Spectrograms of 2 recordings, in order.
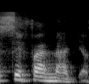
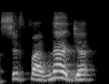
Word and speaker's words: צְפַנְיָה: Sí, es en este contexto donde Dios levanta a este profeta, donde Dios levanta a Sofonías, que en hebreo se pronuncia Cefanaya. Cefanaya.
